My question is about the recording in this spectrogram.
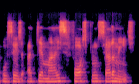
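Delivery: ordinary delivery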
